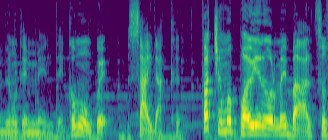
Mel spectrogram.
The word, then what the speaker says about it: Psyduck: Non ho mai capito perché gli inglesi non pronunciano la P se è seguita da una consonante. Come polmonite, pneumonia, ma c'è la P davanti alla N, non si sente, perché polmonite è la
